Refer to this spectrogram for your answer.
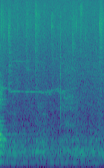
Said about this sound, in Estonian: ja ainsaks eri ja heliefektiks, mida te kuulete tänases osas, ongi lõkkepragin.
